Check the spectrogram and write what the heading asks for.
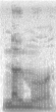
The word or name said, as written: no more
